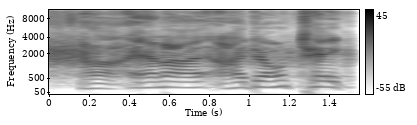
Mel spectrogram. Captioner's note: applause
